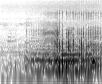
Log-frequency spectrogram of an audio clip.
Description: Peke Gentry snoring upside-down and doing a body roll with each snore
